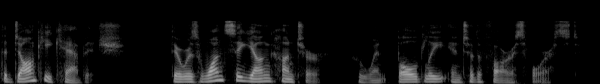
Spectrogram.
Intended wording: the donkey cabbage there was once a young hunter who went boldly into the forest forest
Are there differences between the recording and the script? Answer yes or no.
no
